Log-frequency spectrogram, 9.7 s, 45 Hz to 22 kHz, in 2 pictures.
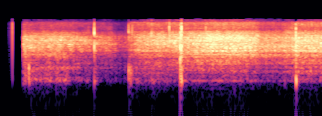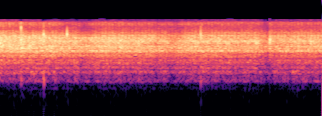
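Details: Nissan VQ25DE engine idling: light, fairly regular ticking over a hissy, high-pitched run; owner thinks it comes from the IACV (idle air control valve) but isn't sure.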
